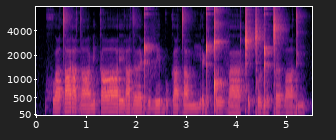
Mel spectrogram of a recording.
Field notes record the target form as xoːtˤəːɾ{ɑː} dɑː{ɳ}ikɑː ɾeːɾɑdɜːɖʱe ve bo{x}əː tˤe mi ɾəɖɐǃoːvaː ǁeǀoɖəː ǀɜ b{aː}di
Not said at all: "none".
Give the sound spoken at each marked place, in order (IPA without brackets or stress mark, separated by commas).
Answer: ɑ, ɳ, k, ɑː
